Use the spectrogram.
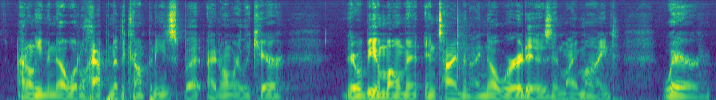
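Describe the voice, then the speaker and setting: A man's fairly low voice with an American accent at a very fast pace, big swings in loudness, in a very clean recording with a silent background. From Arizona, US. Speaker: real estate entrepreneur. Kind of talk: podcast interview. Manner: animated.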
